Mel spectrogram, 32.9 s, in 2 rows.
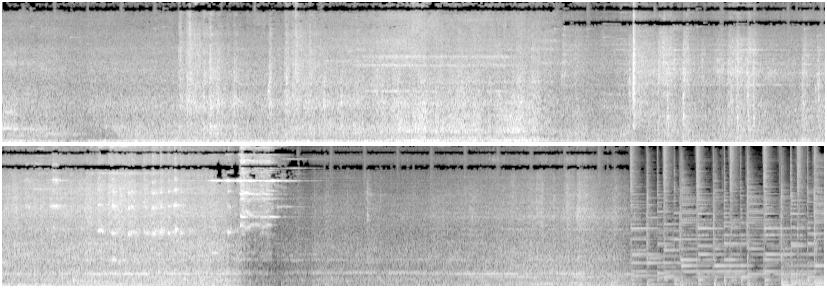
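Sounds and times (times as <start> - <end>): tram wheels rumbling on rails: 0.0 - 29.2
high squealing of wheels: 16.9 - 22.6.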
